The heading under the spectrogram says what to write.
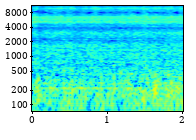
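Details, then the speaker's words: Opel Astra at warm idle after an engine rebuild with new rings and replacement of a broken timing chain guide; kept under 3,000 rpm during break-in. Very quiet, steady idle with no knocks or ticks, radiator fan running, temperature gauge steady at mid-scale. "No se escuchaba nada a pesar de que la guía estaba rota. Ustedes se dieron cuenta cómo salió rota, no se escuchaba nada y ahorita escuchamos igual nada en el motor. Es muy silencioso este motor."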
